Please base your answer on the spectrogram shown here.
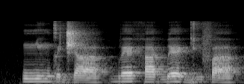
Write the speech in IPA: ɲ ĩ˧ ɡ ə˨ d͡ʒ aː˨ | b ɛ˦ h a˧ ɡ͡b ɛ˦˨ ɡ i˧ f a˨

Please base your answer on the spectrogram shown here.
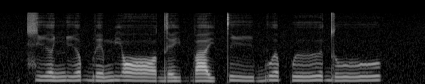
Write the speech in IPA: t͡ɕ i˩ ə̯ ɲ i˩˧ ə̯ b e˩˧ m j ɔː˧˩ d e˩ j b a˧˩ j t̪ iː˧˩ b u˧ ə̯ p ɯː˧˥ d uː˧˥ k̚

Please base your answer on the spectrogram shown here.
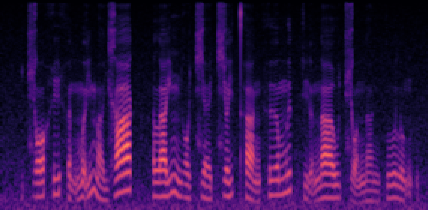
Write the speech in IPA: t͡ɕ ɔ˨˦ h i˧ h ə̰˧˨ n m ə̰˧˥ j m a̤˨˩ j ɣ aː˦˥ k̚ | l a˨˦ j ɲ ɔ̤˨˩ t͡ɕ ɛ̤˨˩ t͡ɕ ə˨˦ j t̪ʰ a˧˩ ŋ h ɨ˧ ə̯ m ɨ˦˥ t̚ k ḭ˧˨ ə̯ n aː˧ w t͡ɕ ɔ˧˩ n a̤˨˩ ŋ k u˧ l ṵ˧˨ ŋ ʔ

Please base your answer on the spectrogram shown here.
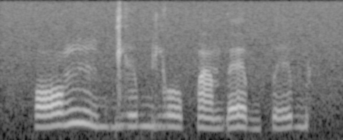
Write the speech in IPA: ɔ ŋ ĩ b ɡ j ɪ b j o p ã b ɾ ɛ b p e b

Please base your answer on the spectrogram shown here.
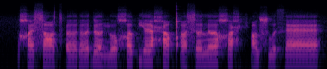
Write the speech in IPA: χ æ˨ s ɑː˨ t͡sʼ ɜː˨ ɾ ɜː˦ ɗ ɜː˨ n oː˦ χ ɜ˦ p j ɛː˦ ħ ɜ˨ qʼ ɜ˨ s ɜ˦ l ɜː˦ χ ɜ˨ ħ t͡ʃʼ ɑ˨ sʷ ɛ˦˨ θ æː˦

